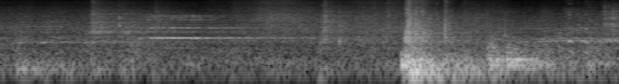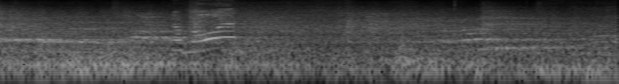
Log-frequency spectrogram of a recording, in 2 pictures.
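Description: A loud slam against the boards and glass of an ice hockey rink about four seconds in, ringing briefly in the hall. Players and spectators shout across the rink around it.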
